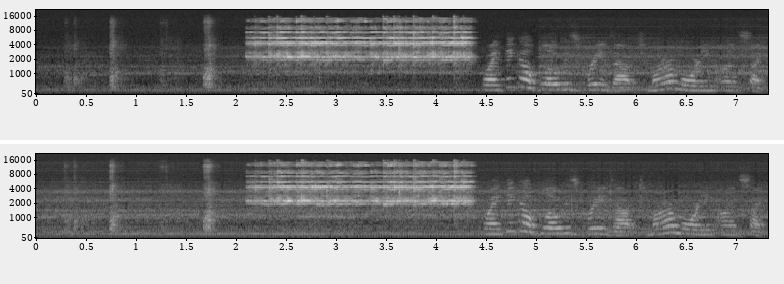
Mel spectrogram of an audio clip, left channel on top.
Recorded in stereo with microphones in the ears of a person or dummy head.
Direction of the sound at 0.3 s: 10° right (ahead or behind).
